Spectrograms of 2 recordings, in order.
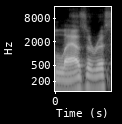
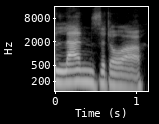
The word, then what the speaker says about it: Lanzador: Because the Lazarus, I keep wanting to call it the Lanzador. Lazarus. Eileen, how do you pronounce it? the Lanzador, the Lamborghini Lanzador.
